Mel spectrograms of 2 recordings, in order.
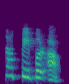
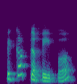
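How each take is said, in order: First: It is said forcefully, with strong emotion. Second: It is said calmly, in a normal tone.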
